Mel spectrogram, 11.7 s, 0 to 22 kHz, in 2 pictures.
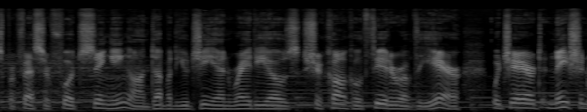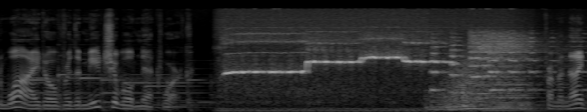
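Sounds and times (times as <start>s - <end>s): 
speech: 0.0s - 8.2s, 11.4s - 11.7s
small boy blowing an Oscar Mayer wiener whistle: 8.0s - 11.2s.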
